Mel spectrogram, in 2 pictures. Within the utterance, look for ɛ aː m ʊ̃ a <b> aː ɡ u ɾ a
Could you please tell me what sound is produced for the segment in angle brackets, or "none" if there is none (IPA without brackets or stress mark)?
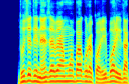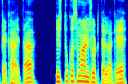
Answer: b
